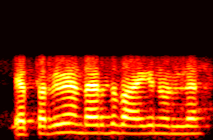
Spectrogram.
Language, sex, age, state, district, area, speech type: Malayalam, female, 30-45, Kerala, Idukki, rural, conversation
